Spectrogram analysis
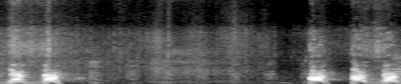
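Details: Bull Terrier attacking a wild boar: short, sharp barks in a pair, then a quiet gap of over two seconds, then three more barks in quick succession, with faint background hiss.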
